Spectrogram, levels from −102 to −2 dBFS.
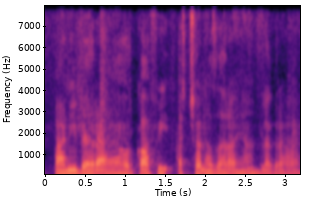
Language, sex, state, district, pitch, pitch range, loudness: Hindi, male, Uttar Pradesh, Budaun, 145 Hz, 140-160 Hz, -35 LUFS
